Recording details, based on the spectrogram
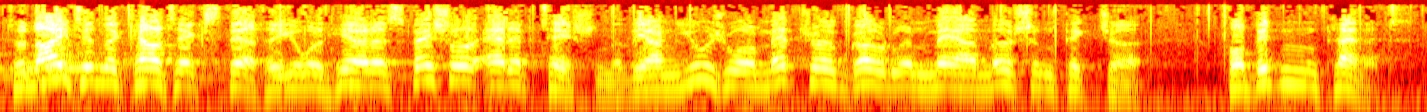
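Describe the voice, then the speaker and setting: A man announcing a radio theatre in a formal, declamatory 1950s scripted style, with a slightly husky voice. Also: on the high side, rough recording.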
